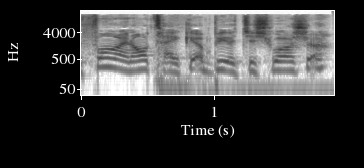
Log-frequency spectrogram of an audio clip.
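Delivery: imitated British accent, keen to accept. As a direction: take the job in a put-on British accent. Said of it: "I'm talking a British accent".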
